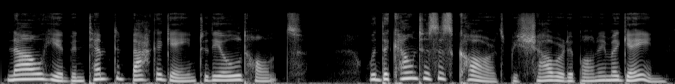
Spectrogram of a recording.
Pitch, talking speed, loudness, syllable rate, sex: 195 Hz, 180 wpm, -18 LUFS, 4.7 syllables/s, female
